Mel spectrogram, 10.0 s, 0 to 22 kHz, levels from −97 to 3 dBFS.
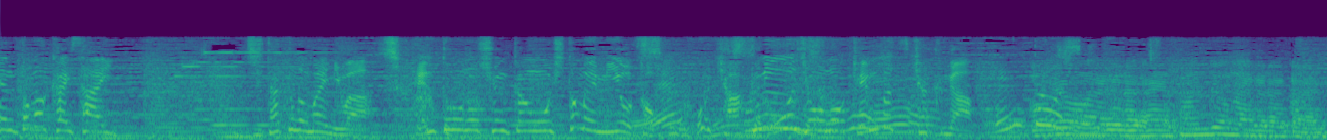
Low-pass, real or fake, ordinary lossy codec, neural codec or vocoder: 7.2 kHz; real; none; none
